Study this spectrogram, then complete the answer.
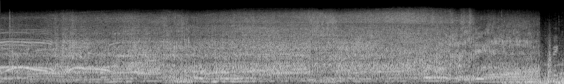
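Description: A Group N rally car runs wide onto the runoff on a stage at the 2003 Rally of the Lakes, its engine roaring loud and close with a rising, straining note and tyre scrub throughout.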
